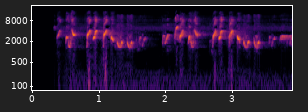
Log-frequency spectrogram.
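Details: Bulbul singing in the aggressive style: bright warbling bursts of quick liquid whistles and chattering notes, delivered in three phrases with short pauses between them.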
